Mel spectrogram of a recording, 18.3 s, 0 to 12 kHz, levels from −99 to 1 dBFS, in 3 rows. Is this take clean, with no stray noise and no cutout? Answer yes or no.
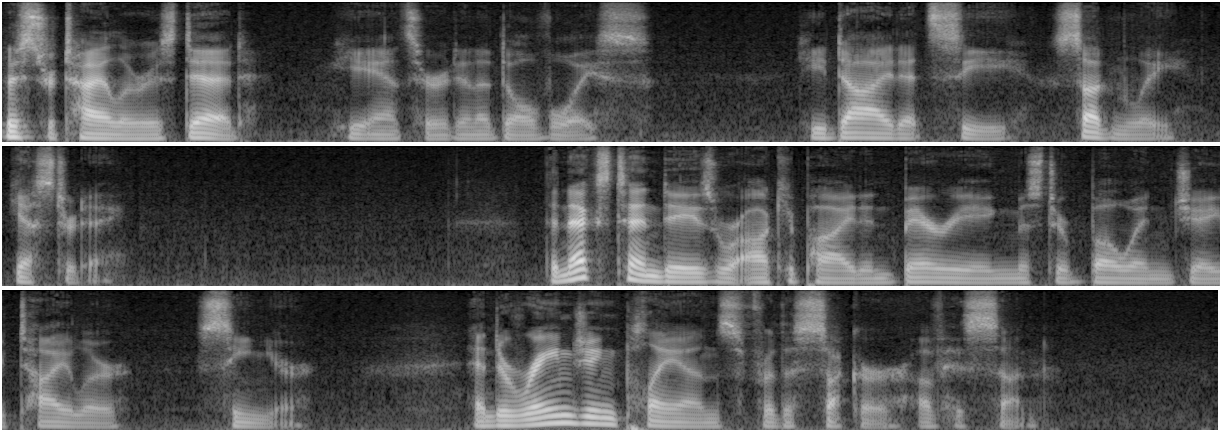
yes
